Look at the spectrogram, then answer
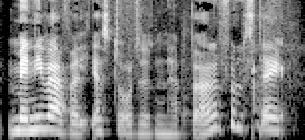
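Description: A woman co-hosting a podcast, telling stories lively with acted-out quotes in a casual chat. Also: on the high side, vocal fry. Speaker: podcast co-host.

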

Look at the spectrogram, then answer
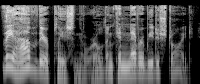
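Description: A man voicing Santa Claus as a kindly old man in a storybook reading, speaking calmly and musingly. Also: a little high, normal speed, vocal fry, no echo, clean studio sound, voice pushed up, heavily acted. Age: older. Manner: calm and musing.

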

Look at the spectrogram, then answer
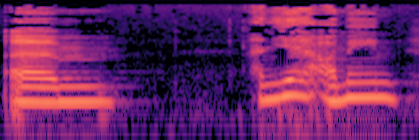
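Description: A woman's voice: medium pitch, fairly even intonation, slow, dark tone, breathy edge. A woman in her twenties co-hosting a podcast, chatting casually and often agreeing with "for sure.". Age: 20s. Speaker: podcast co-host. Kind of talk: casual chat.

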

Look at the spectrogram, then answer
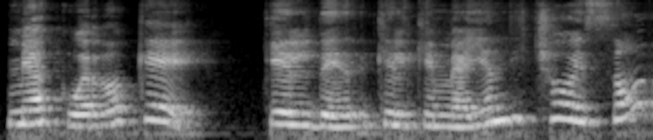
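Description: A woman's voice: high-pitched, lively intonation, moderate pace. A young Mexican woman, a psychologist, telling a personal story in a casual interview and acting out remembered dialogue with animation. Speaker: psychologist guest.

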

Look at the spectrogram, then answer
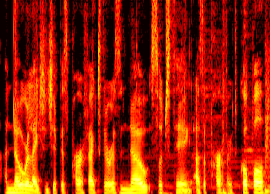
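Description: A woman's voice: a bass voice, flat delivery, a little fast, creaky, faint music behind. A woman from Dublin with an Irish city accent, hosting a podcast in a chatty, informal style. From Dublin, Ireland. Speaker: podcast host. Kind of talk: casual podcast chat.

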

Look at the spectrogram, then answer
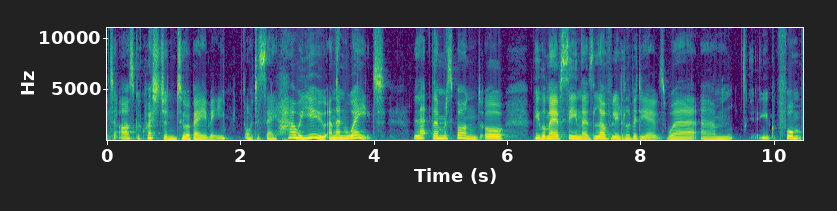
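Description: A woman child and family psychiatrist, explaining enthusiastically as a podcast guest. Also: fairly low pitch. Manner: warm, explanatory, enthusiastic about research. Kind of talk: podcast conversation.

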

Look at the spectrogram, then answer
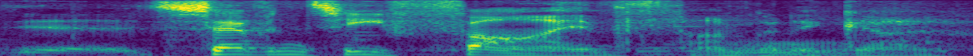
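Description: A man's voice: on the low side, sing-song, a little slow, gravelly, over music. A man bantering casually as he hosts and plays a guessing game, chatty, teasing and often hesitant. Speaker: quiz game host and contestant.

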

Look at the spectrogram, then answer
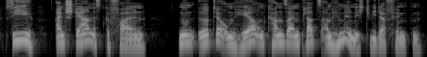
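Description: A man's voice: mid-range voice, lively intonation, unhurried, a little mellow, voice pushed up. A man voicing a small, eager young female bee in a storybook reading, speaking with wonder. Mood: astonished.

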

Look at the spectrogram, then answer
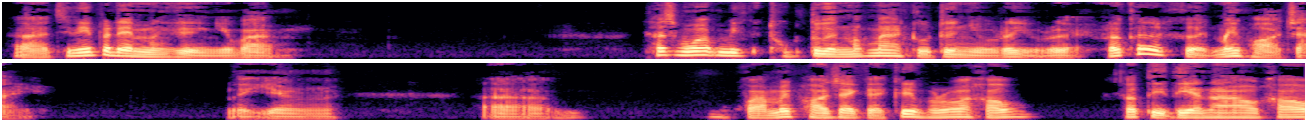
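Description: A man's voice: fairly low pitch, very animated, fairly quick, long pauses, dry recording. A man teaching Buddhist Dharma in a conversational way, explaining patiently and checking that his listener understands.

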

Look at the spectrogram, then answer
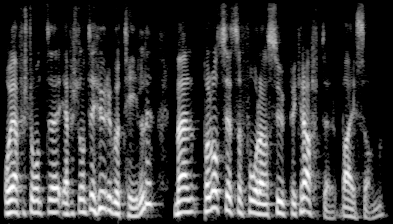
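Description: A man's voice: a little high, lively intonation, slightly rough, muffled recording. A man in a casual chat, animatedly retelling a film with many fillers.

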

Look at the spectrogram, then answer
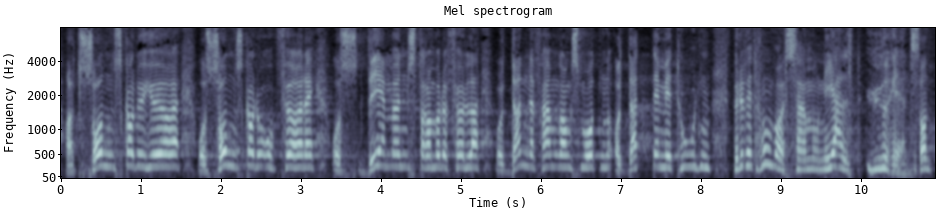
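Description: A man preaching a sermon in a lively, exclamatory way, chuckling often and dropping in amens and hallelujahs. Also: high-pitched.

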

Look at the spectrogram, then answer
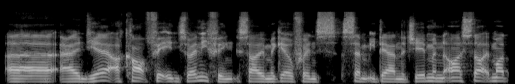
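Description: A man's voice: mid-range voice, fairly even intonation, normal speed, bright, forceful tone, dry recording. A man with an Essex accent chatting casually as a podcast co-host, with blokey, self-deprecating, matey banter. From Essex, England. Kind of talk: casual comedic chat.

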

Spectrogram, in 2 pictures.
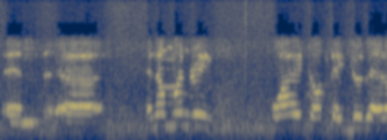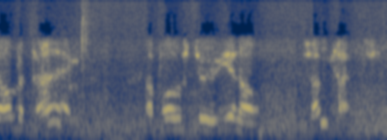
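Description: A male caller on the phone to a talk show, telling a slow, rambling story. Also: sits high, expressive. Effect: over the phone. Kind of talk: call-in question and anecdote. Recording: distant noisy phone line.

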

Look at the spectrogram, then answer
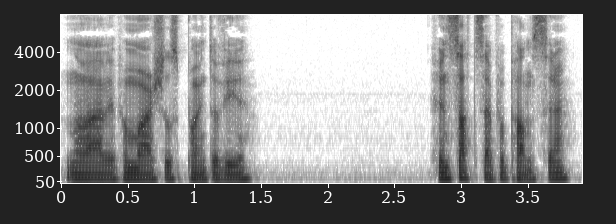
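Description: Low-pitched and fairly flat in intonation, this man's voice comes through at studio quality with no room sound. He's a podcaster reading fan fiction in first person, pausing occasionally for jokey asides in a blend of casual conversation and dramatic read-aloud.

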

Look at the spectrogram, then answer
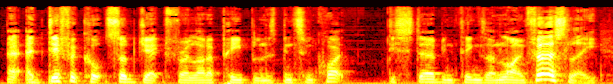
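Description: A man with an English Midlands accent hosting a casual podcast discussion in a hesitant, halting way. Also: medium pitch, lively intonation, fairly bright tone, slightly rough. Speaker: podcast host.

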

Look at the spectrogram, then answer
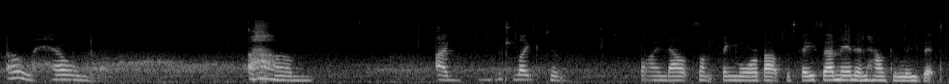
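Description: A woman's voice: mid-range voice, fairly even intonation, slow pace, pauses often, dark tone, muffled recording, slight background noise. A woman playing a tabletop game, casually role-playing in a dry, direct way. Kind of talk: casual in-character role-play.

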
